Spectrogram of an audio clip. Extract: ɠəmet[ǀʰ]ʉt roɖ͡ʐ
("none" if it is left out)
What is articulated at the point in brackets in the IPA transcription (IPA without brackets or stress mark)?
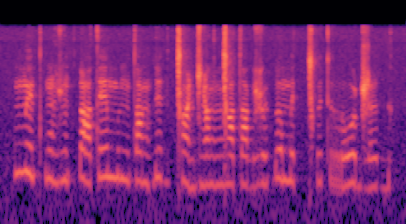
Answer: ǀʰ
